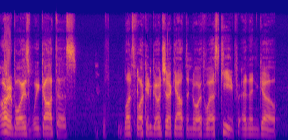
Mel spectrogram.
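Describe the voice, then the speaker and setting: At a fairly slow pace, the man performs a put-on character voice pitched in the medium range. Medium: actual play. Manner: brash, cocky.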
